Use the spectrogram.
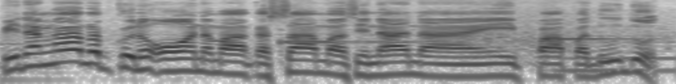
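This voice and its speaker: A man's voice: fairly high pitch, very animated, moderate pace. A man with a Filipino accent narrating a dramatic first-person letter in a plaintive, sorrowful storytelling manner. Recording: music bed behind the voice. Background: background music.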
